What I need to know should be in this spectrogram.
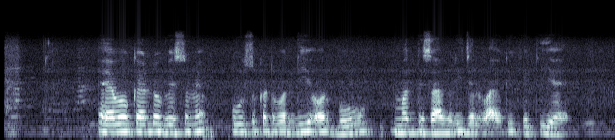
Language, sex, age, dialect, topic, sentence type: Hindi, male, 25-30, Kanauji Braj Bhasha, agriculture, statement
